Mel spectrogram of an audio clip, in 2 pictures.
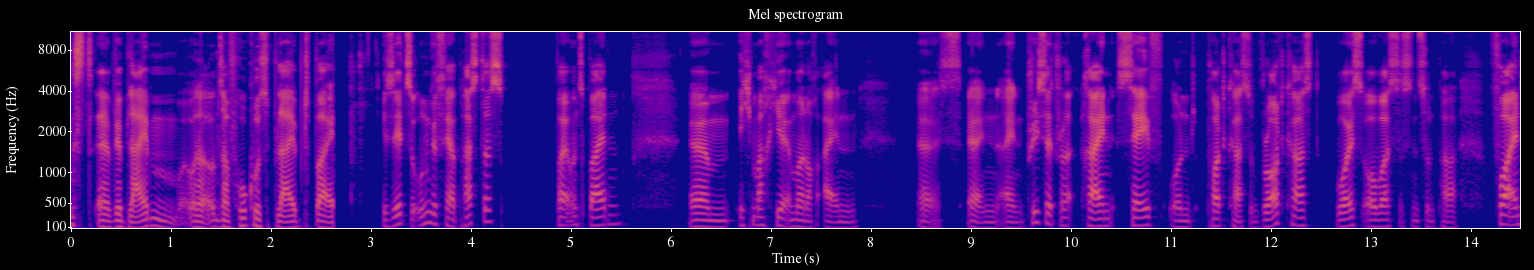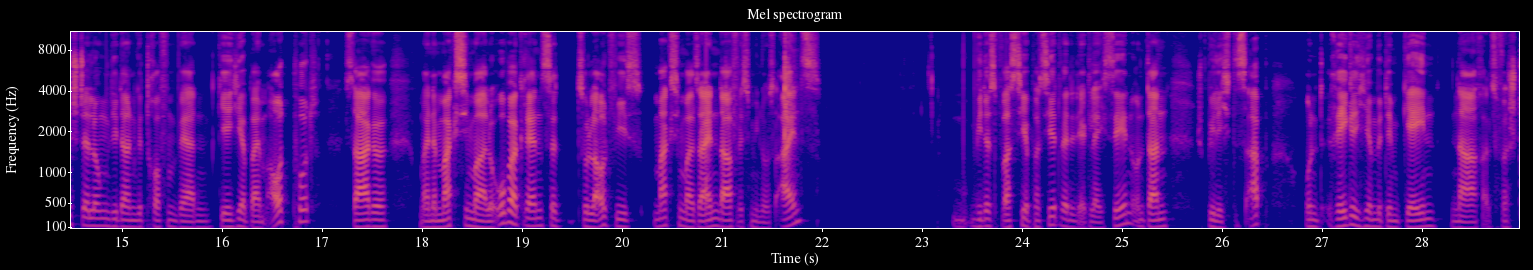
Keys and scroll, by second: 2.4 space, 20.4-21.2 typing.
